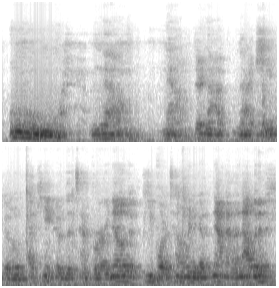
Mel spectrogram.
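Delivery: low, soft, reluctant muttering; scared little bunny. Acted. Trainer acting out sellers afraid of premium bedding, mock-timid. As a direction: shrink back in mock timidity. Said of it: "You're scared little bunnies".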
